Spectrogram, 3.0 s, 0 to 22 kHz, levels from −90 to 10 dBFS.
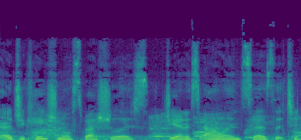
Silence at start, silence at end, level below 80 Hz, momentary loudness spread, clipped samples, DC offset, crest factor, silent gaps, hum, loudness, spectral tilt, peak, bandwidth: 0 s; 0 s; -50 dBFS; 4 LU; under 0.1%; under 0.1%; 14 dB; none; none; -19 LUFS; -4.5 dB/octave; -4 dBFS; 16.5 kHz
